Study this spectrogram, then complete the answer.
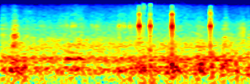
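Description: Honeybees buzz at an open hive during a colony split, a soft continuous drone of many insects with a few brief louder passes close by.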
